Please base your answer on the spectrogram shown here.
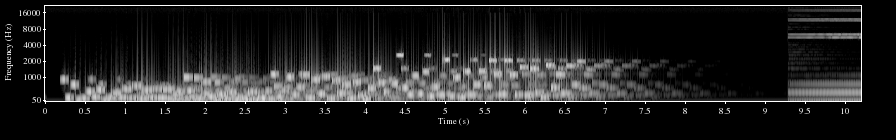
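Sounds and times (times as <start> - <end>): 
Synclavier synthesizer sound effect: 0.2 - 7.6.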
